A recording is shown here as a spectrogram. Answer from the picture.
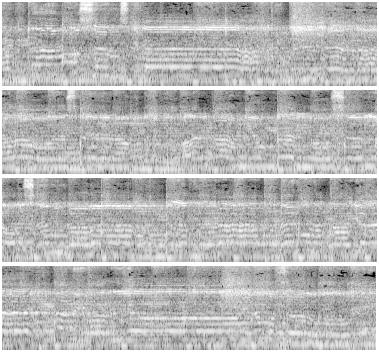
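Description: Live rock band playing a song: a woman singing over electric guitar and drums.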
